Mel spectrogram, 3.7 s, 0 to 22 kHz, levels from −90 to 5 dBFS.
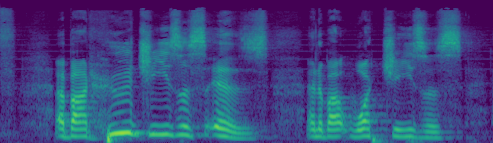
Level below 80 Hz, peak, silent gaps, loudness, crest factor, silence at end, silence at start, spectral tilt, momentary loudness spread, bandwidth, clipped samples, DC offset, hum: -44 dBFS; -6 dBFS; none; -24 LUFS; 18 dB; 0.25 s; 0 s; -4 dB/octave; 12 LU; 17.5 kHz; under 0.1%; under 0.1%; none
